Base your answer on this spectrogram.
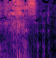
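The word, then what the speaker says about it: Chesed (חסד): The word for steadfast love in scripture is chesed. Chesed with the ch in there.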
